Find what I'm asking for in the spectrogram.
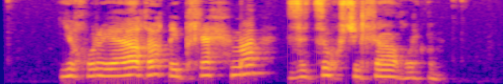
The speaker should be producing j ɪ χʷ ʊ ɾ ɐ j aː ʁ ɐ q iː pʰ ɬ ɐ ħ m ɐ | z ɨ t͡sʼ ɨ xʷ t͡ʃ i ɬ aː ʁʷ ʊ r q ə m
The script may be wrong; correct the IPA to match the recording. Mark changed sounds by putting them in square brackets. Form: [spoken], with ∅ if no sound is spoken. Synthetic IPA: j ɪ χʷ ʊ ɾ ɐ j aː ʁ ɐ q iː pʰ ɬ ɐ ħ m ɐ | z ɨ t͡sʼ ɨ xʷ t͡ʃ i ɬ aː ʁʷ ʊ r q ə m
